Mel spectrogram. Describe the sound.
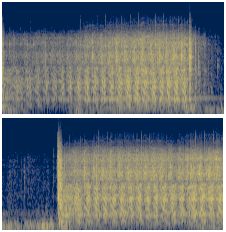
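A car engine cold-starts with its starter motor. The running engine falls quiet for about a second, then fires again with an abrupt, loud burst and settles into a steady, busy rumble.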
